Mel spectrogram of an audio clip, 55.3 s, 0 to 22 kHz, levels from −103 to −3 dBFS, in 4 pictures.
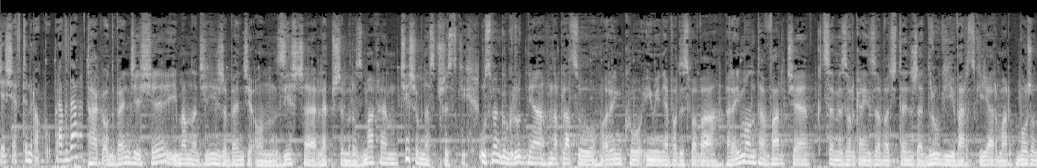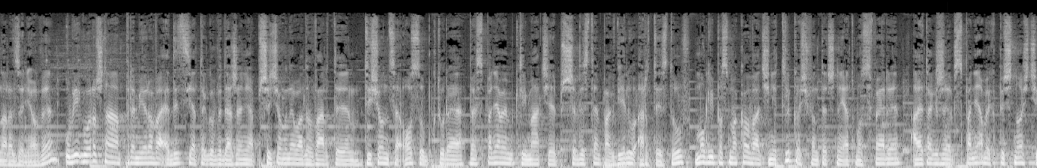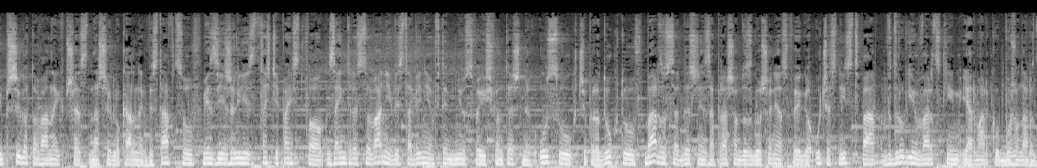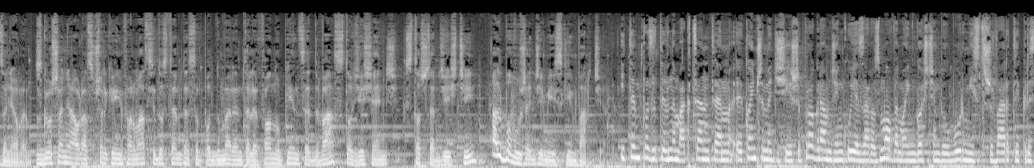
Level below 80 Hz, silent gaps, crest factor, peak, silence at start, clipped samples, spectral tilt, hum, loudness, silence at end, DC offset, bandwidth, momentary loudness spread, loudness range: -26 dBFS; none; 12 dB; 0 dBFS; 0 s; under 0.1%; -6 dB/octave; none; -13 LUFS; 0 s; under 0.1%; 16.5 kHz; 3 LU; 2 LU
